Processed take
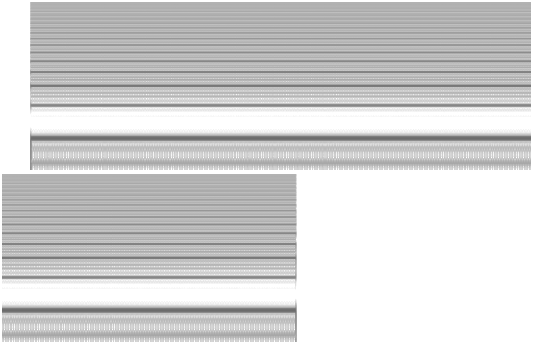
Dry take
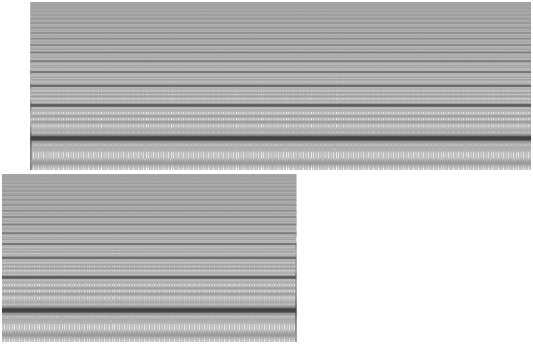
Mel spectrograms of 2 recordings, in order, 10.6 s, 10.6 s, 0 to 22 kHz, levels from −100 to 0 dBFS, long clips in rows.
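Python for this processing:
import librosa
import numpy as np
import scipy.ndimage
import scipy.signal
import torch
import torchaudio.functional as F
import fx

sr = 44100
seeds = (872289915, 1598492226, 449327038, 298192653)

y = scipy.signal.sosfilt(scipy.signal.cheby1(2, 1.0, [440.0, 3100.0], 'bandstop', fs=sr, output='sos'), x)
y = fx.peak_eq(y, sr, hz=610.0, db=-2.5, octaves=1.6)
y = F.gain(torch.from_numpy(y), -4.5).numpy()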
